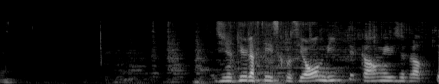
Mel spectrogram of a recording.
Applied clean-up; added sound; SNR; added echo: classical method log-MMSE.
